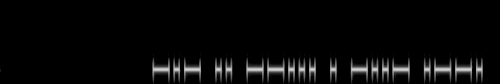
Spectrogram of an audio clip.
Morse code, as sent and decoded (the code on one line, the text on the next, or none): -.- .. --... -..- .--.
KI7EXP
